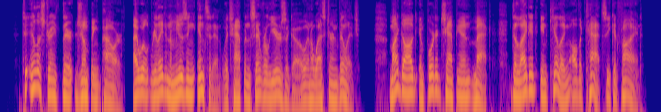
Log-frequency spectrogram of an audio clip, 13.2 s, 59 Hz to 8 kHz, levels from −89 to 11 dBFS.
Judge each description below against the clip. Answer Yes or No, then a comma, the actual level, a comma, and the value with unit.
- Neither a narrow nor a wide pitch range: Yes, average, 4.4 semitones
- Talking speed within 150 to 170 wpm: Yes, average, 155 wpm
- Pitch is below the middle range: Yes, low, 120 Hz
